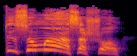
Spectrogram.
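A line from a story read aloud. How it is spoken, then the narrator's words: Roared like wounded boar. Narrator (Russian): раненым кабаном взревел друг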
